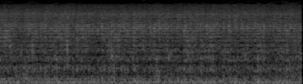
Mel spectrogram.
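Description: Steady hiss with a faint low hum under it, unchanging throughout.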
